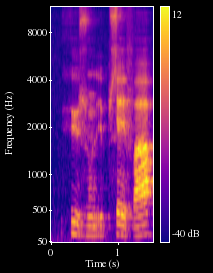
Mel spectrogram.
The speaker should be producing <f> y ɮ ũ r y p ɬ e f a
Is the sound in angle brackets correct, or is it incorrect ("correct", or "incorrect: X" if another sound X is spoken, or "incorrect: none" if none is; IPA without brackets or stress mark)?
incorrect: h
